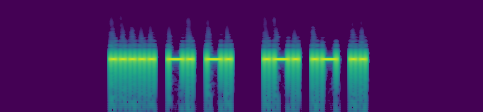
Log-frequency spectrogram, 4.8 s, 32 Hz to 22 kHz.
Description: Morse code, heard as a keyed tone, about 25 wpm, 700 Hz. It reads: 5NN RAI
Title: Ontario QSO Party Exchange 25wpm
